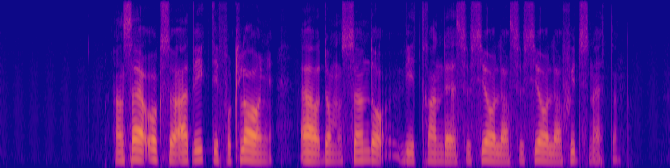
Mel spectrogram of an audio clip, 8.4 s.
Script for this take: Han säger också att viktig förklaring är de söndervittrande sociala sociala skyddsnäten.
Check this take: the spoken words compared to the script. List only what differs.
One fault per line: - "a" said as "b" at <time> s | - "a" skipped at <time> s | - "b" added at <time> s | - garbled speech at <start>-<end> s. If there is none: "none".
none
